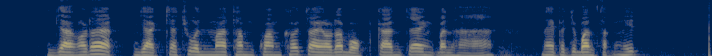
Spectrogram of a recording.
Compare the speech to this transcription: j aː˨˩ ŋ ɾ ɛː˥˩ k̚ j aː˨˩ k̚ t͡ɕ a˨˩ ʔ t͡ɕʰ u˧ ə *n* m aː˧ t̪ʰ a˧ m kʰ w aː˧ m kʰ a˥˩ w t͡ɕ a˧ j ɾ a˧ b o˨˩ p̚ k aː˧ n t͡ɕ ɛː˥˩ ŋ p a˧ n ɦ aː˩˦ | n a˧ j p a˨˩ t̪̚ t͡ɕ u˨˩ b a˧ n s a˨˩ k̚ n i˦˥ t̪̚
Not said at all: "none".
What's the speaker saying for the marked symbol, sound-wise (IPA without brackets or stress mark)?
n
